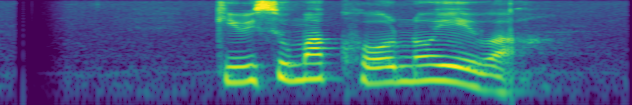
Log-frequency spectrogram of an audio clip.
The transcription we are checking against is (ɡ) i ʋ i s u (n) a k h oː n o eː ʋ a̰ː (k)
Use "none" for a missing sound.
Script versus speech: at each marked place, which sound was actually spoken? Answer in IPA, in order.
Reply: k, m, none

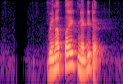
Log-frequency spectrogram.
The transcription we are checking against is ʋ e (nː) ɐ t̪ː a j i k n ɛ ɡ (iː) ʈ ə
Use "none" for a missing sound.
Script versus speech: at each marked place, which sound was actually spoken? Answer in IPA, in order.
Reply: n, i

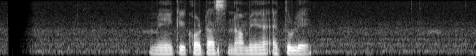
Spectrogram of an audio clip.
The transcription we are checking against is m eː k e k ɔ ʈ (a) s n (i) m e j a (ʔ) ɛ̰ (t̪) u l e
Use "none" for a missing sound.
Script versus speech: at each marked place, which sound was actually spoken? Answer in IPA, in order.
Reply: a, a, ʔ, t̪

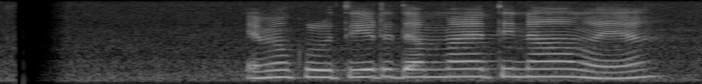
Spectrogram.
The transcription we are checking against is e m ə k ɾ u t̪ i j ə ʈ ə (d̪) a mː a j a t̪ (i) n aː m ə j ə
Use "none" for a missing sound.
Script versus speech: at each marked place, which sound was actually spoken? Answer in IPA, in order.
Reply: d̪, i

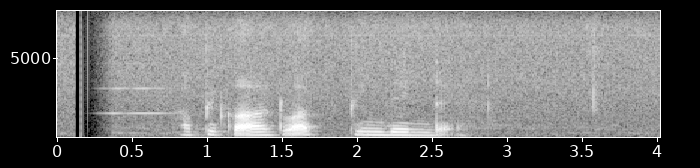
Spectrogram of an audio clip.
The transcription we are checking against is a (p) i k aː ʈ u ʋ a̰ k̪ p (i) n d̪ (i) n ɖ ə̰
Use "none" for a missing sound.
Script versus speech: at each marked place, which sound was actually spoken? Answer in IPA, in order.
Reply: p, i, e

